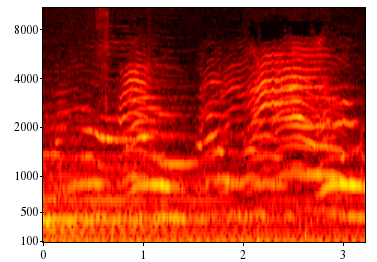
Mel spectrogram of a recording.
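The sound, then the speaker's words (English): A person mimics a cat, letting out a few drawn-out meows that rise and fall in pitch, fairly loud over a steady low hum in the background. “"Oh, don't let him in till it's all lapped up," somebody shouted, "meow."”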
